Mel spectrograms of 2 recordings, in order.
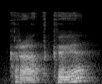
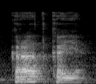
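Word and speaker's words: краткая: short I, that's I kratkaya. Where remember that this O is pronounced like an A because the stress is here, kratkaya. So this is almost like it's kaya, kratkaya.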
